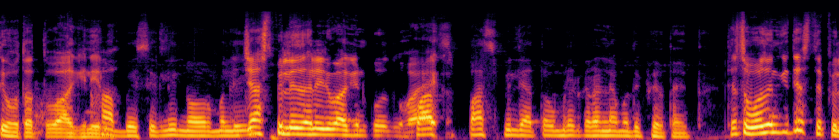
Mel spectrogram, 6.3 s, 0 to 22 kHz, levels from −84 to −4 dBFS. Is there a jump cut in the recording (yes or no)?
yes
